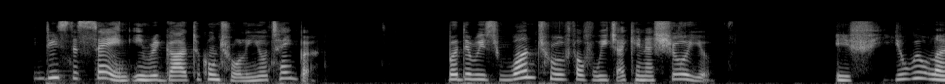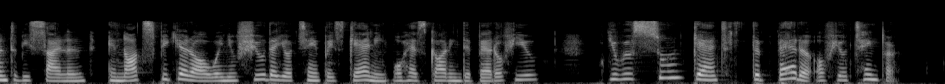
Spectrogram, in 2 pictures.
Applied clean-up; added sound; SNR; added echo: neural mask model DeepFilterNet 3.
